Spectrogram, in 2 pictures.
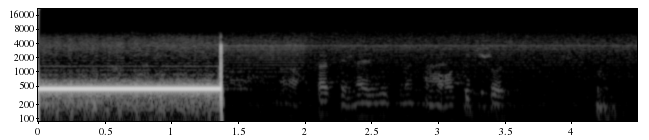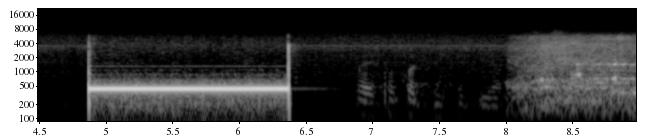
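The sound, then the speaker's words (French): Telephone ringing tones sound while a call is placed: two steady, pure, mid-pitched beeps of about a second and a half each, separated by a long silence. “Donc, je compose.”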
